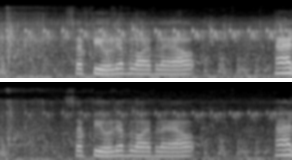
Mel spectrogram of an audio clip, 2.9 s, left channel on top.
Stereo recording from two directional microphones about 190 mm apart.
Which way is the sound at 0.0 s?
Centre (ahead or behind).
